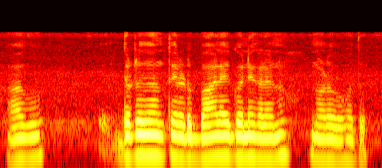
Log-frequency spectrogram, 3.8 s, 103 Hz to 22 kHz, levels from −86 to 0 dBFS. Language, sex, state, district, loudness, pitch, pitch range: Kannada, male, Karnataka, Koppal, -15 LUFS, 145 Hz, 135-145 Hz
